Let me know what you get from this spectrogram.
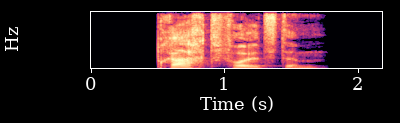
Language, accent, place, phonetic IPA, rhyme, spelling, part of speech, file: German, Germany, Berlin, [ˈpʁaxtfɔlstəm], -axtfɔlstəm, prachtvollstem, adjective, De-prachtvollstem.ogg
- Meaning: strong dative masculine/neuter singular superlative degree of prachtvoll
